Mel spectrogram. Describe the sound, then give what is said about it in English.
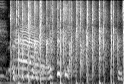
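A small group of people clapping in celebration of a friend, crisp separate claps in an uneven steady rhythm, with a voice talking over the first part. “clap for Cliff. Yay.”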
